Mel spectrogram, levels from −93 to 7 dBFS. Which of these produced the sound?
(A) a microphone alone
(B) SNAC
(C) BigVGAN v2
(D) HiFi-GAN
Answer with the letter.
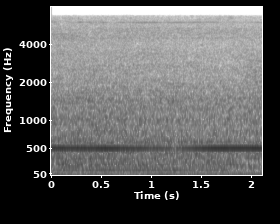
A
